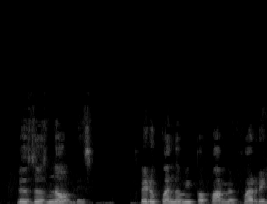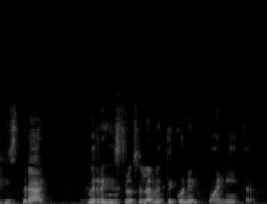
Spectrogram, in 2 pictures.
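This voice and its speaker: Talking at a fairly quick pace, a woman keeps a monotone, flat intonation at a medium pitch. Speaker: holistic therapy consultant. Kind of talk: casual chat. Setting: Instagram live video. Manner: soft-spoken.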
